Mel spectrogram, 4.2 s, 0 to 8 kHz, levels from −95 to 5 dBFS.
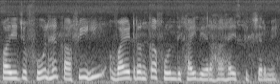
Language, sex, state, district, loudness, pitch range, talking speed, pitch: Hindi, male, Chandigarh, Chandigarh, -15 LUFS, 190-230 Hz, 255 wpm, 210 Hz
